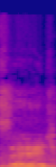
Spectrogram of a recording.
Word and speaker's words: Sahej: you to pronounce it, you know how living fence is pronounced, hedge? So you just add S in front of that and then it becomes one name.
